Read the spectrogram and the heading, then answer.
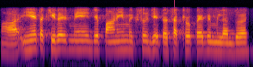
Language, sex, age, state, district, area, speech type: Sindhi, other, 60+, Maharashtra, Thane, urban, conversation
